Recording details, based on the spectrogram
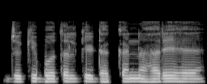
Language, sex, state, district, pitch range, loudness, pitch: Hindi, male, Jharkhand, Sahebganj, 130-140 Hz, -16 LUFS, 135 Hz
